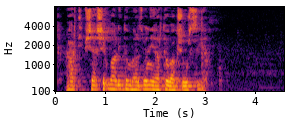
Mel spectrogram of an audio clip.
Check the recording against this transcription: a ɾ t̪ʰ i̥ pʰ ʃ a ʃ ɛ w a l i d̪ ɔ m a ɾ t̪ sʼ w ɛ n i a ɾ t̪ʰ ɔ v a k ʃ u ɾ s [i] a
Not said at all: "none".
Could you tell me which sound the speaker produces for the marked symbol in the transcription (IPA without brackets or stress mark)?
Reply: i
